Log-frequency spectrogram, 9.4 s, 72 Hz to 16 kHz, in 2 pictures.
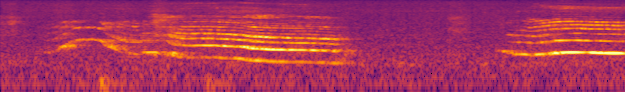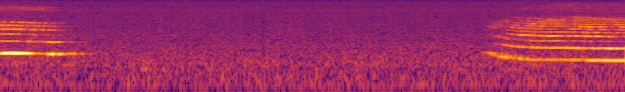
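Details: Blenheim Cavalier King Charles Spaniel puppies, a litter of five born at New Year to Paris and Spike, in an indoor puppy pen with mother Paris, 26 January 2023. Three drawn-out, high, falling whines of about two seconds each, separated by quiet pauses.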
